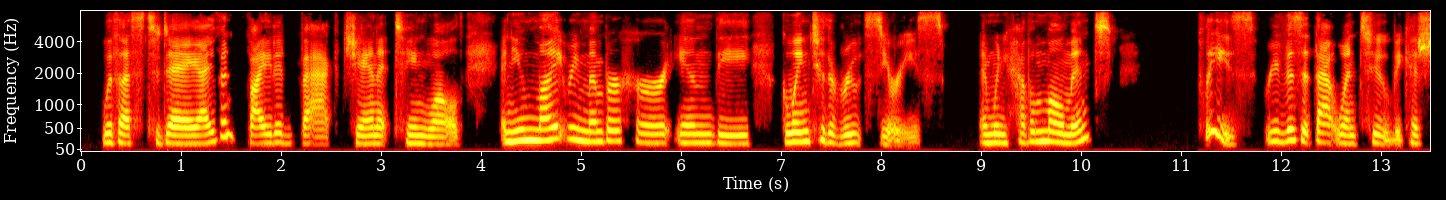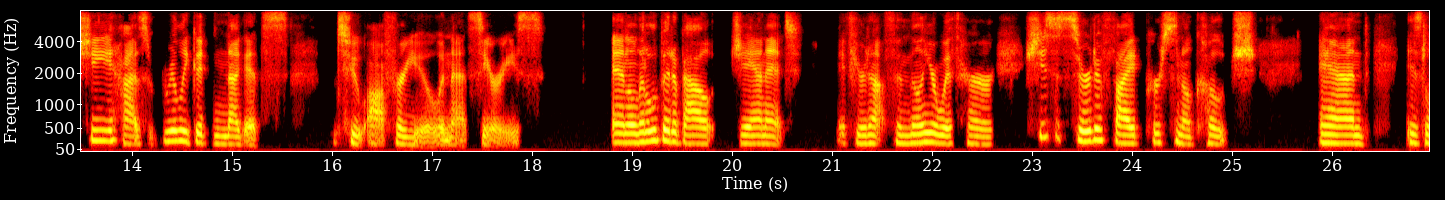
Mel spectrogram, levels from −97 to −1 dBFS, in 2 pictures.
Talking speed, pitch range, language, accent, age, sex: 140 wpm, 175-215 Hz, English, American, 30-49, female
